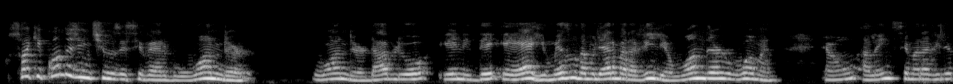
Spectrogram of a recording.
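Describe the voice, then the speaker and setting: A woman with a high, very warm and mellow voice leads a live online language lesson. She repeats phrases slowly and deliberately to drill pronunciation. The recording sounds dull and lo-fi. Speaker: English teacher.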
